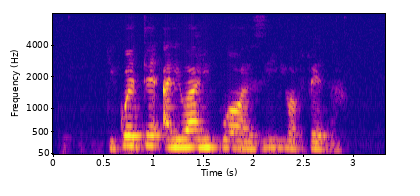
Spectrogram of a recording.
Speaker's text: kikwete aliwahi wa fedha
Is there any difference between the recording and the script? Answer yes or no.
yes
